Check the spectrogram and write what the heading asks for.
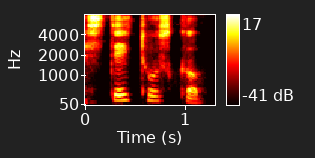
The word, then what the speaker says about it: stéthoscope: un stéthoscope dans le mot stéthoscope le P reste en suspens un stéthoscope un scan un stéthoscope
